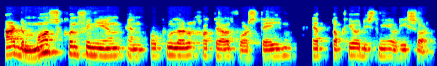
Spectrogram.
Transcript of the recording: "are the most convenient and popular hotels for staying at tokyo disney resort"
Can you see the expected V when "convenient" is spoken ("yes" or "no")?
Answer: no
